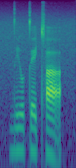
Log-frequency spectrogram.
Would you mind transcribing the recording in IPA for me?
d̪ i u̯ t̪ e cʰ a

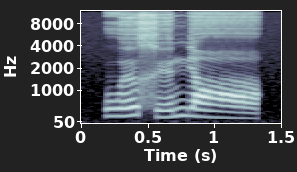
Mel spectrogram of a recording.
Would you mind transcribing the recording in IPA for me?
w ɵ x ʏ mʲ ɑː

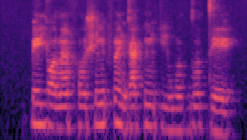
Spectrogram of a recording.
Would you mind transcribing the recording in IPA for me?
k͡p e˧ j ɔ˨ l ã˧ h o˨ ʃ ĩ˨˦ f ɛ̃˦˨ ɡ a˧ k ĩ˧ k i˨ w o˨˦ ɡ o˧ t e˨

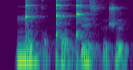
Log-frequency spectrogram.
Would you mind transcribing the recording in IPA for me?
ŋ͡ǃ o˥ d ɡ ɔ˩ ǃʰ ɔ˥ ǃʼ ɘː˥ s k ɵ˩ ʃ ɵ˥

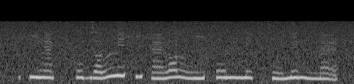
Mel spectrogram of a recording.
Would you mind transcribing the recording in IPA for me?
f ĩ l æ̃ kː o ɡʲ ɒ lː e h i h æ̃ l ɒ lː i h o nː e kʷʰ ẽ m ẽ nː æ̃

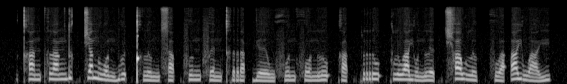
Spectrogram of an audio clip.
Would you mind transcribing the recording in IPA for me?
kʰ a˧ n pʰ l a˦˥ ŋ d ɯ˥˩ k̚ t͡ɕ a˥˩ n w o˨˩ n b ɯː˥˩ t̚ kʰ l ɯ˩˦ ŋ s a˨˩ p̚ f ɯ˧ ŋ f e˨˩ n kʰ r a˨˩ k̚ j eː˨˩ w f u˧ n f o˧ n l u˥˩ ʔ k a˨˩ k̚ p r u˦˥ ʔ k l u˧ a̯ j u˩˦ n l e˨˩ k̚ t͡ɕʰ a˥˩ w l ɯ˨˩ k̚ f u˩˦ a̯ ʔ a˥˩ j w a˩˦ j

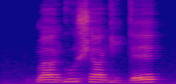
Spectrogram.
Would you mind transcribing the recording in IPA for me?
b ã˨ ɡ u˧ ʃ ã˧ ɡ i˨ ɡ ɛ˨˦

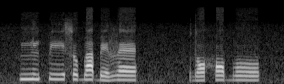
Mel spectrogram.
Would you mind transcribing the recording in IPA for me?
ɲ ĩ˦ k͡p iː˦ s ʊ˦ b a˦ ɓ e˨ v ɛ˦ | d ɔ˨ h ɔ˦ b oː˦

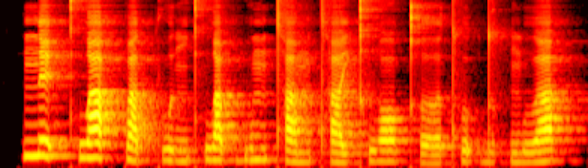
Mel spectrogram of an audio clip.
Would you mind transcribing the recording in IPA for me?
n e˥˩ ʔ kʰ w a˦˥ ʔ p a˨˩ t̚ k w ɯ˩˦ ŋ kʰ w a˥˩ p̚ b o˥˩ m tʰ a˨˩ m tʰ a˧ j kʰ w ɔː˥˩ kʰ ɤː˩˦ tʰ u˦˥ ʔ d o˦˥ k̚ m u˦˥ a̯

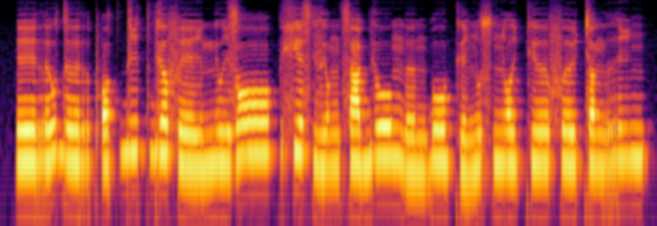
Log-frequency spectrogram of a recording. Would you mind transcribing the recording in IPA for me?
eː˨ r ɘ˦ u̯ d ɘː˨ r pʼ ɔ˨ t d i˦ t ɡʲ ɐ˦ f eː˨ i̯ mʲ u˨ i̯ z ɔ˦ | xʲ e˦ s vʲ ɔ˨ ŋ s a˧ bʲ oː˦ ŋ ɘː˨ ŋ ɠ oː˦ kʲ ɐ˨ ɲ u˧ s ɲ ɔ˦ i̯ kʲ ɘː˧ f ɘ˦ y̯ c ɐ˦ ŋ r i˦ ŋ

